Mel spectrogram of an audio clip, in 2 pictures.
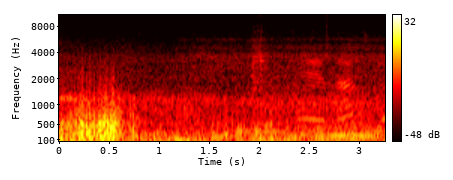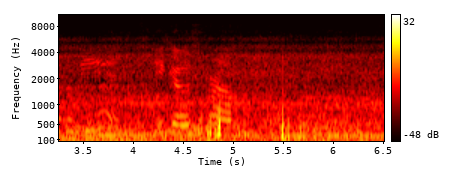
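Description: A steady low engine drone throughout, with a brief gust of wind on the microphone at the start and scattered short high chirps from about two seconds in.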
